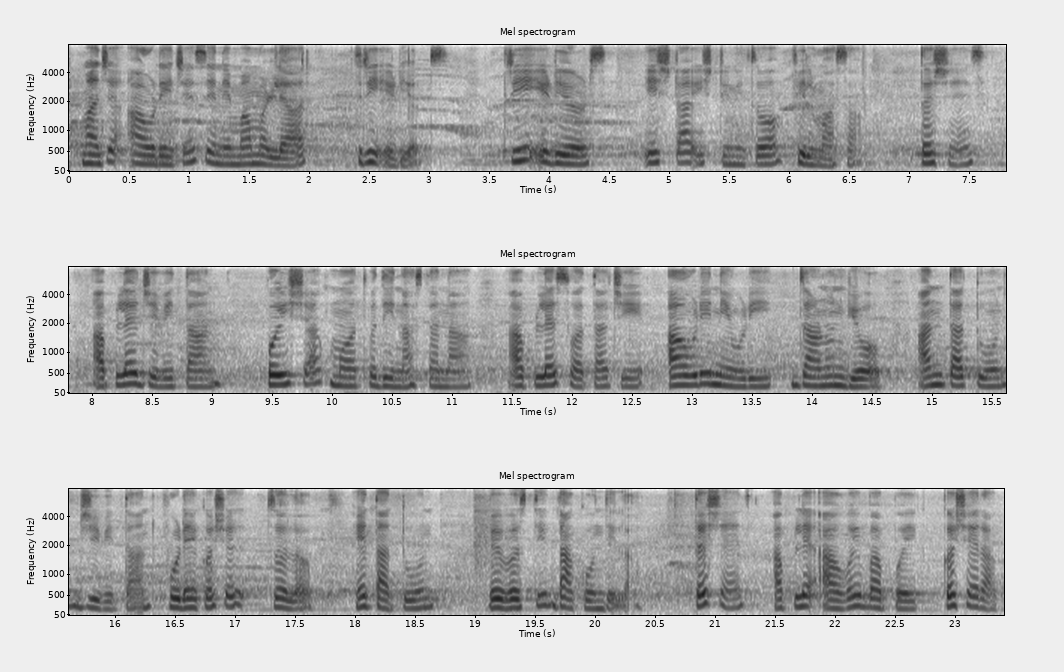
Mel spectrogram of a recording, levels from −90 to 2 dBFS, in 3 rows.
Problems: none marked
